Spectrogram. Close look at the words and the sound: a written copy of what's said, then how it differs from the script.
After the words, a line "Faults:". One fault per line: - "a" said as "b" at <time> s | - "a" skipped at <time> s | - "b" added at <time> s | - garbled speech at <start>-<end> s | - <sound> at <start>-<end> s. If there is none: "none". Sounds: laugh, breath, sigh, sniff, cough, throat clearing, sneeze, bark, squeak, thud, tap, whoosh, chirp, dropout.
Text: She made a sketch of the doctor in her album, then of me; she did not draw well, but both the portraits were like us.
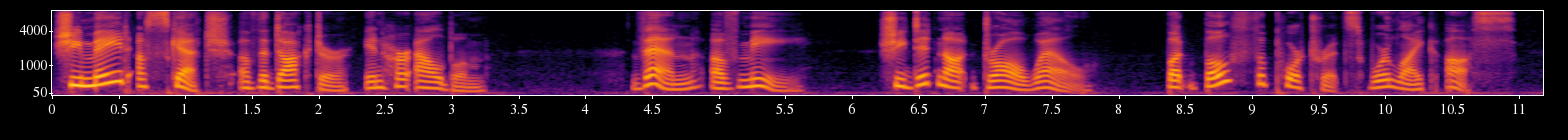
She made a sketch of the doctor in her album, then of me; she did not draw well, but both the portraits were like us.
Faults:
none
